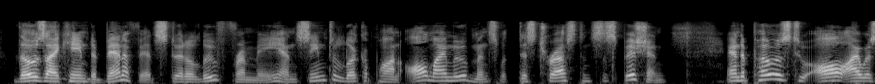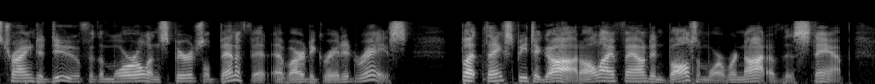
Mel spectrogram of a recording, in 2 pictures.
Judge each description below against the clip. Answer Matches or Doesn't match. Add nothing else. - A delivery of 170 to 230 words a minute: Matches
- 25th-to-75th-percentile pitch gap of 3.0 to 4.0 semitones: Doesn't match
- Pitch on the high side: Doesn't match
